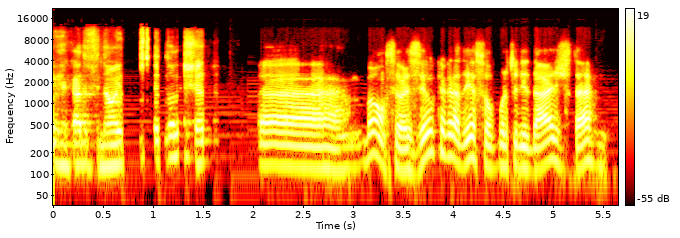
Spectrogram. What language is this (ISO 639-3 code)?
por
